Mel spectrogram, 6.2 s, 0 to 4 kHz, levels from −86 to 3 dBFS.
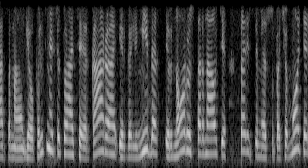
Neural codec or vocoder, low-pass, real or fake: none; 3.6 kHz; real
